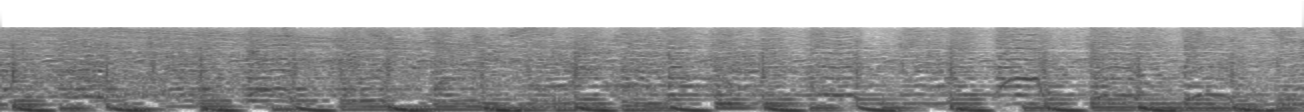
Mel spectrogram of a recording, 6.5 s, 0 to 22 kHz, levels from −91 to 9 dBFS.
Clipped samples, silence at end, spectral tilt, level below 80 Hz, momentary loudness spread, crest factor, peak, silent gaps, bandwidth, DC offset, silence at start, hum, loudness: under 0.1%; 0 s; -4.5 dB/octave; -24 dBFS; 2 LU; 16 dB; -4 dBFS; none; 8.2 kHz; under 0.1%; 0 s; none; -19 LUFS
